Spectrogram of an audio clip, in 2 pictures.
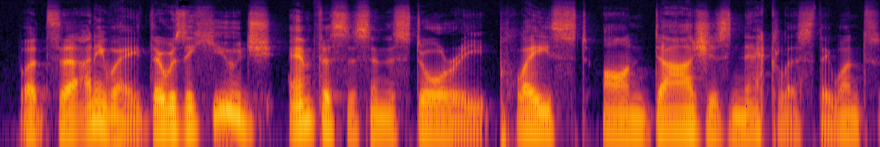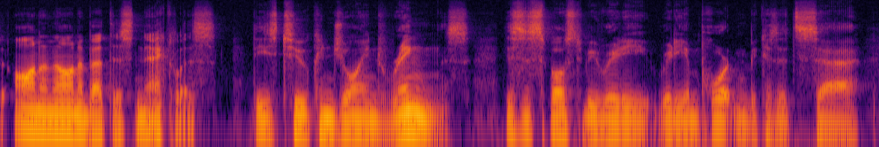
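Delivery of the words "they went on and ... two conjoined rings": ordinary talk, nothing marked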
